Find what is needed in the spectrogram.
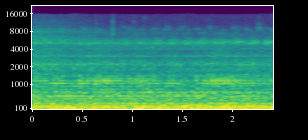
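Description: Steady low rumble of outdoor background noise with no distinct event.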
